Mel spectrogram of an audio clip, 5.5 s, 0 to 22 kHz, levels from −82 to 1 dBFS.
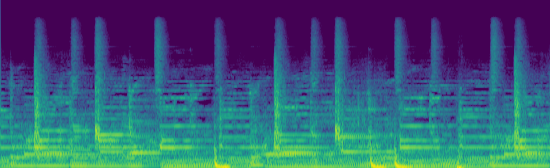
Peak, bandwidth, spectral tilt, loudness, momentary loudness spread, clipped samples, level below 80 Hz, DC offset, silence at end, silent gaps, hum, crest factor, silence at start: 0 dBFS; 13.5 kHz; -7 dB/octave; -15 LUFS; 5 LU; under 0.1%; -16 dBFS; under 0.1%; 0 s; none; none; 12 dB; 0 s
